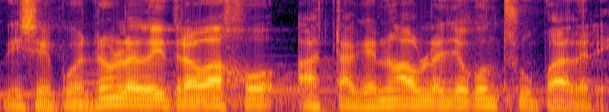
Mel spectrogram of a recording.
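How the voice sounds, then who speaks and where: A man with a Murcian accent at a moderate pace, fairly even intonation and music in the background. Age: 80s+. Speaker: retired miner. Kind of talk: oral history interview. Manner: halting.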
